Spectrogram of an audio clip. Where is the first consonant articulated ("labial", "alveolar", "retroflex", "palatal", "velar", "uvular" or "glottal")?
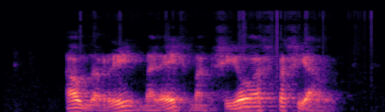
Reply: alveolar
